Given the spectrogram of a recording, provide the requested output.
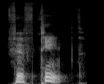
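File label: "fifteenth", US English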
